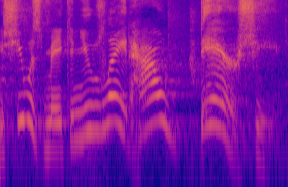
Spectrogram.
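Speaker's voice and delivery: theatrical wounded pride; mock indignation. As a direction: play it affronted and hammed-up. Voicing the late driver's indignation.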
